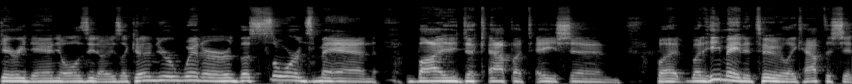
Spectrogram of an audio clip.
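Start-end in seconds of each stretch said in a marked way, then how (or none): 1.3-6.2 slow, drawn-out strip-club announcer voice. Quoting what he says after a decapitation, in a strip club announcer voice. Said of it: "sounded like a strip club announcer".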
